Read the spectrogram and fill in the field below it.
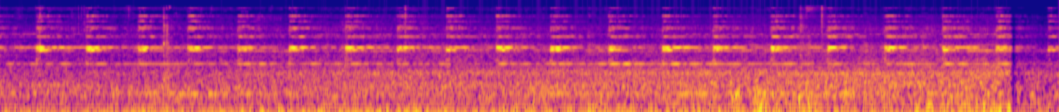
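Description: A locomotive bell rings steadily.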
